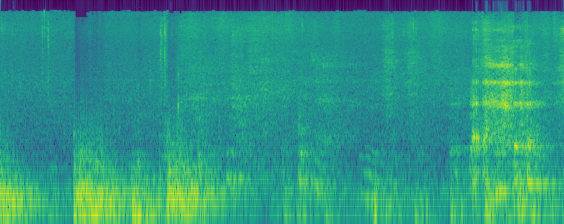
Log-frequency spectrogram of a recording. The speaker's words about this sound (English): There's thunder in the air.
